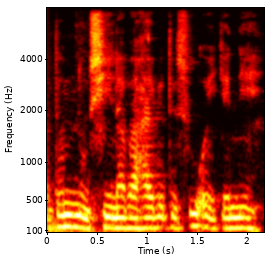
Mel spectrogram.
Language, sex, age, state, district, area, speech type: Manipuri, female, 60+, Manipur, Tengnoupal, rural, spontaneous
